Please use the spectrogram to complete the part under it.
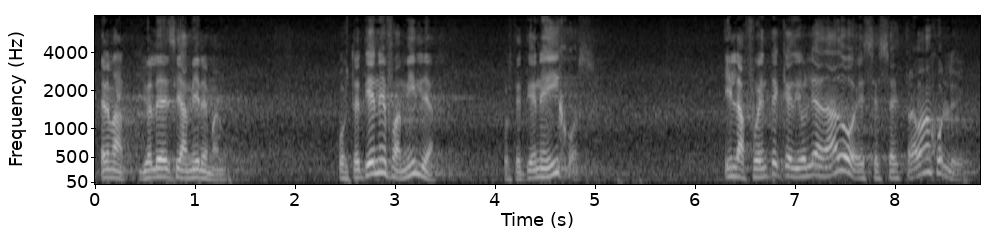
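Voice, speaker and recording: A pastor preaching a sermon, telling a story with rising, shouted emphasis. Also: male voice, fairly high pitch, big pitch swings, normal speed, long pauses, long reverb tail, slight background noise. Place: church.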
